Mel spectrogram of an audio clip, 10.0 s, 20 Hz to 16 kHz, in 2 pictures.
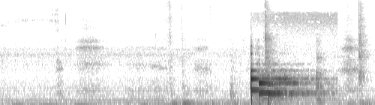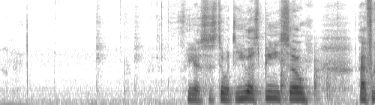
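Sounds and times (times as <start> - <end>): two-note descending computer chime: 3.4 - 4.2.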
